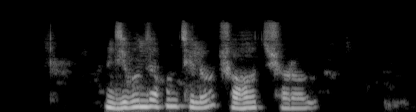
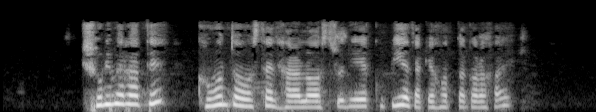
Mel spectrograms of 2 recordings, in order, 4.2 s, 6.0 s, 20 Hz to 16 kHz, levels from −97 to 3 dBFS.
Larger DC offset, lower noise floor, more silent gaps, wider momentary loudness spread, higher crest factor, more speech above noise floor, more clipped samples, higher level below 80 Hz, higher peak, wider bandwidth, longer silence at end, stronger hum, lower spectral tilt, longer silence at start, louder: neither; first, -85 dBFS vs -79 dBFS; neither; about the same, 12 LU vs 13 LU; about the same, 16 dB vs 14 dB; second, 54 dB vs 64 dB; neither; second, -72 dBFS vs -50 dBFS; second, -18 dBFS vs -2 dBFS; about the same, 7.6 kHz vs 8 kHz; first, 1 s vs 0.85 s; neither; first, -7 dB/octave vs -5 dB/octave; first, 1.05 s vs 0.85 s; second, -32 LUFS vs -16 LUFS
